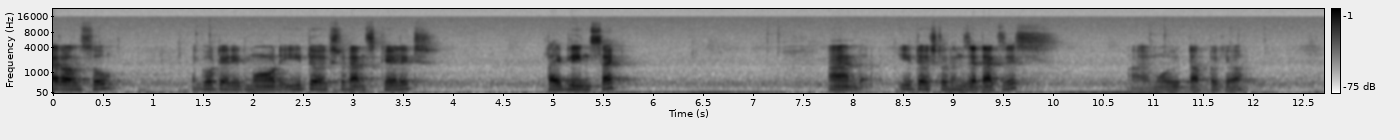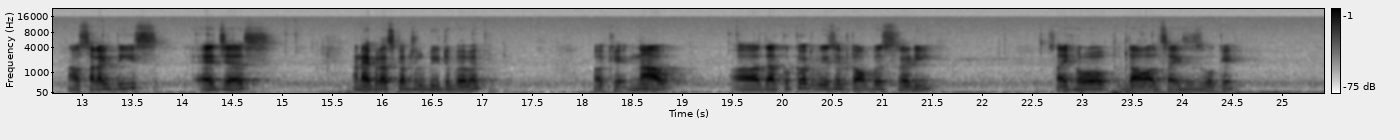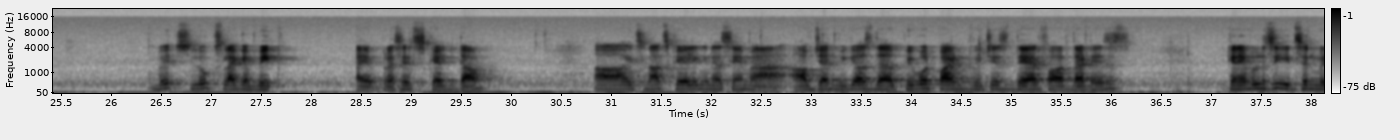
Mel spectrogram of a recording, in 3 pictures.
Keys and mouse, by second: 0.4 middle click, 0.8 Tab, 2.6 e, 8.4 e, 11.7 click, 15.0 alt+shift+click, 16.0 ctrl+b, 17.1 Tab, 19.4 click, 19.7-22.2 middle drag, 23.1 alt+h, 23.6 click, 23.9-26.4 middle drag, 27.3-29.0 drag, 29.0 s, 34.8 shift+z, 36.6 g.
